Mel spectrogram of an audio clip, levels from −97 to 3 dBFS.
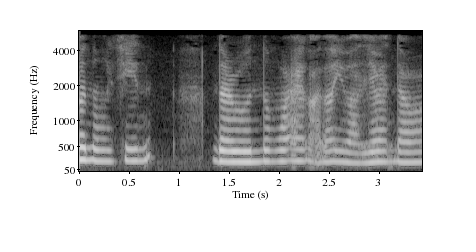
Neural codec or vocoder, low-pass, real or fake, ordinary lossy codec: codec, 16 kHz in and 24 kHz out, 2.2 kbps, FireRedTTS-2 codec; 5.4 kHz; fake; MP3, 32 kbps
